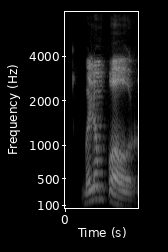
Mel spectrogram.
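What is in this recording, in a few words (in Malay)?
"berlumpur", Malay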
